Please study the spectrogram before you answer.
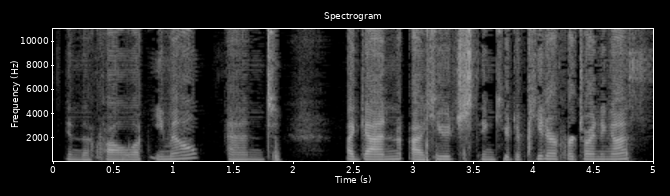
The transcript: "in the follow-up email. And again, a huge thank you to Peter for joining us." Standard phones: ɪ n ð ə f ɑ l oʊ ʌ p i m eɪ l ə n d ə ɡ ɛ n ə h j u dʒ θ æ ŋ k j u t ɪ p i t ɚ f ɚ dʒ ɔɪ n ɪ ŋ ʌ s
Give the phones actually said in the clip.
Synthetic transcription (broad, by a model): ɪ n ð ə f ɑ l oʊ ʌ p i m eɪ l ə n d ə ɡ ɛ n ə h j u dʒ θ æ ŋ k j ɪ t ɪ p i t ɚ f ɚ dʒ ɔɪ n ɪ ŋ ʌ s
